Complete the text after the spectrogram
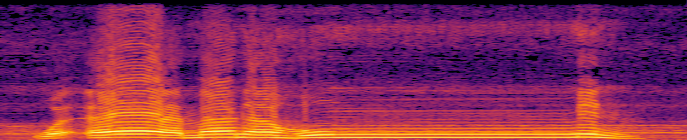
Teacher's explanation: That is the letter mim. So if the first mim is non-vowel or sakina followed by a voweled mim, so I will merge the first in the letter and I will pronounce them as one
